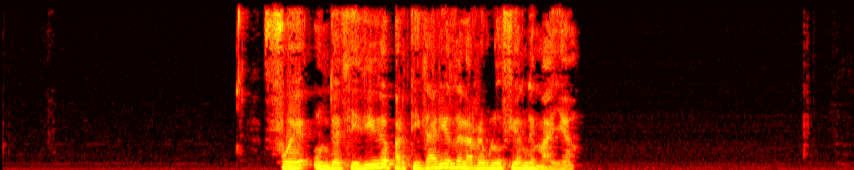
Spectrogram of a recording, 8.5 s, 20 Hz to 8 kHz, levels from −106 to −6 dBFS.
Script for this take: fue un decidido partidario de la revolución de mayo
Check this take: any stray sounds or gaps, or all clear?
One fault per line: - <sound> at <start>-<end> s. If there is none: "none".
none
